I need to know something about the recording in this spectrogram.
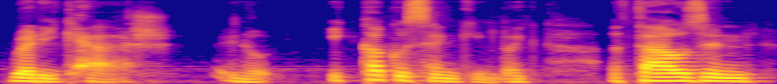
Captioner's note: speaks Japanese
